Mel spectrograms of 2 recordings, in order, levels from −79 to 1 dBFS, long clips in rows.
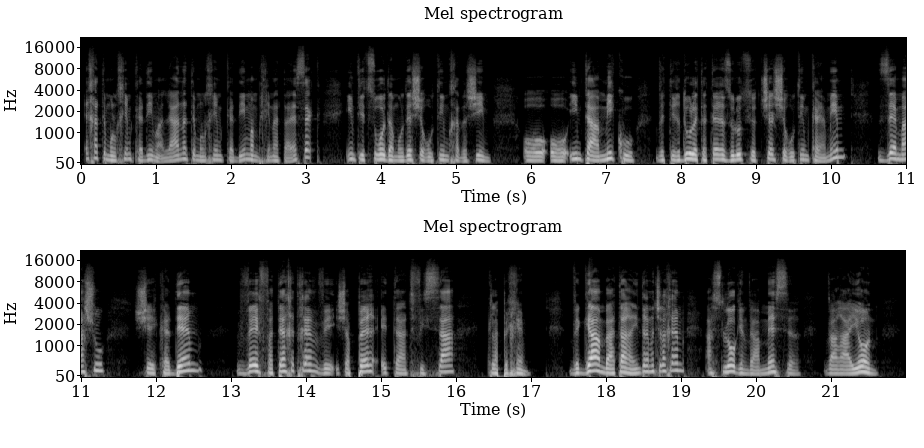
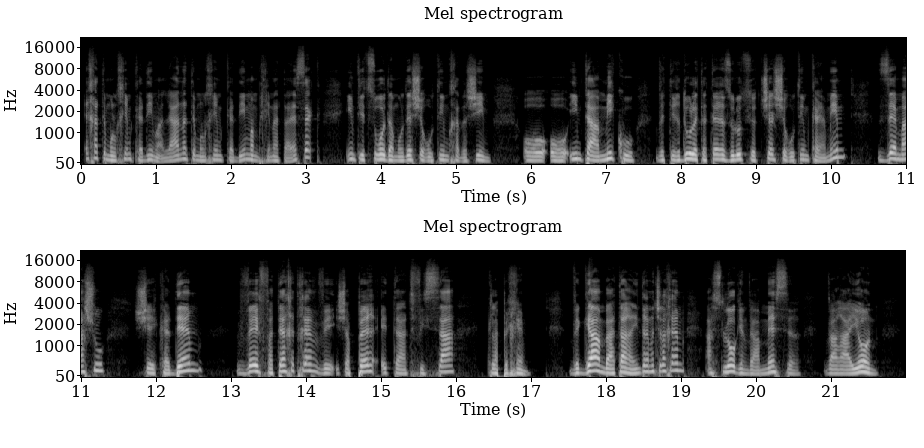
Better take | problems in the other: neither | none

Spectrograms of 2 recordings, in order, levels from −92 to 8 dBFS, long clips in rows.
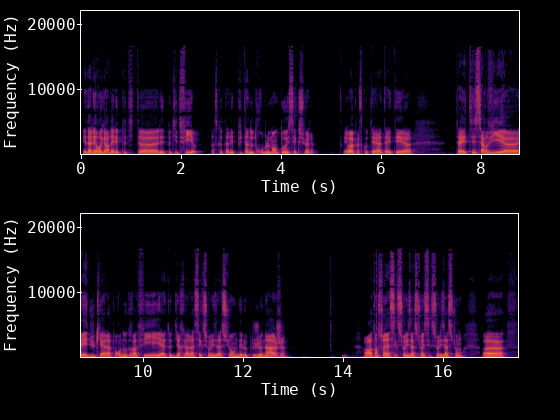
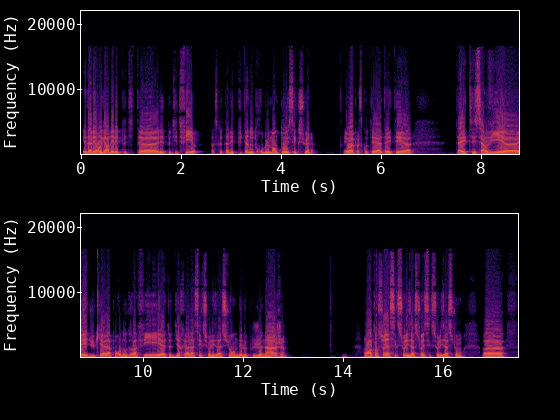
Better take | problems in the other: first | distortion; slight; 7% of the sound clipped

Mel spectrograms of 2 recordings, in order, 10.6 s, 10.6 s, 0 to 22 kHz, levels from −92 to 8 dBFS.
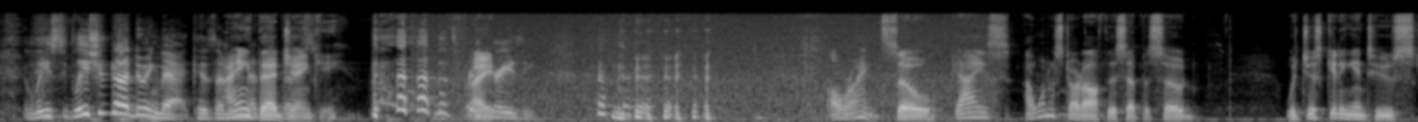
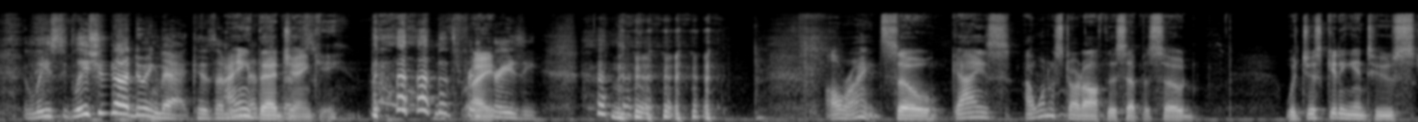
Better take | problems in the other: second | hiss; noticeable; from 3 to 7.5 s; 20 dB below the speech

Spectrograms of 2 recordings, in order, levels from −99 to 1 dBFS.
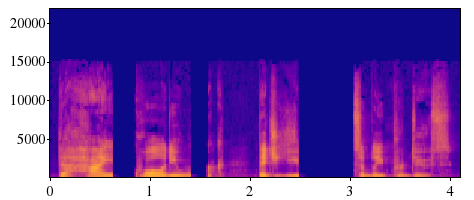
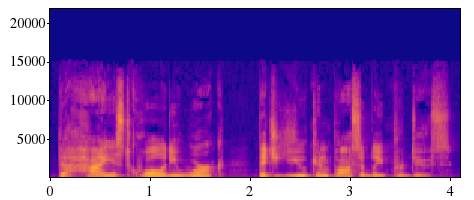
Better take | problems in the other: second | audio cutting out; at 0.5 s, at 1.5 s and at 2.5 s for 0.5 s

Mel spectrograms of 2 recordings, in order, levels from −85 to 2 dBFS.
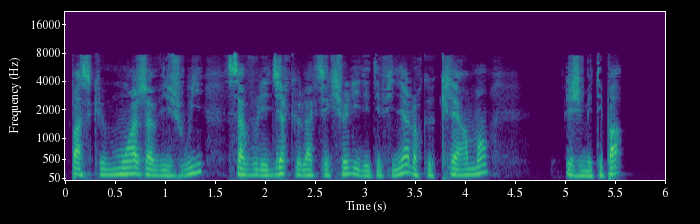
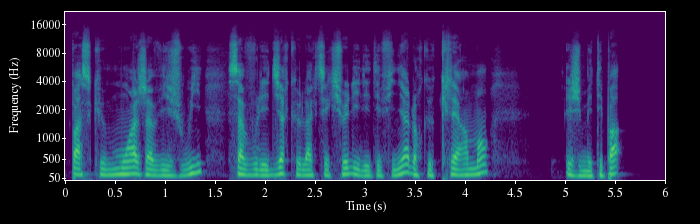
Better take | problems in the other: second | garbled, watery; badly; nothing above 7.5 kHz

